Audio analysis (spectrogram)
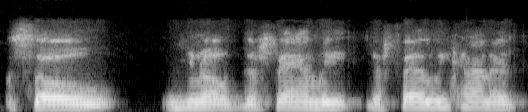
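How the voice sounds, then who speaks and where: A man co-hosting a laid-back podcast, his voice congested from a cold. He talks in a playful, teasing way, a little higher than most men. The sound is dull and lo-fi, with a dry, close feel. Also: fairly even intonation, fairly quick, no echo. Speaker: podcast co-host. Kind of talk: casual chat.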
